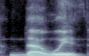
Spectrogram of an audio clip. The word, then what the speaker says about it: David: David, eh, la VAB, que es la letra que comparte el alfabeto de los árabes con los hebreos se pronuncia como u.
